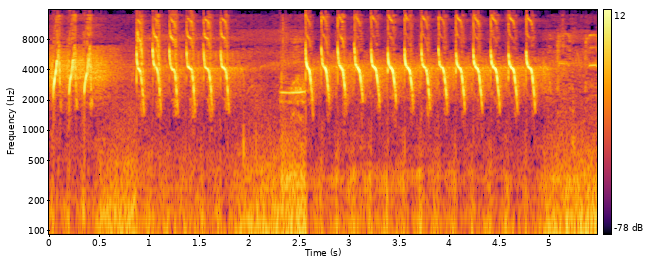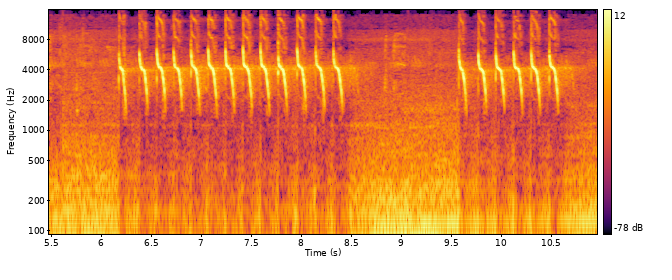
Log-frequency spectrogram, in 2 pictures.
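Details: Ciblek semi (bar-winged prinia) singing for use as a lure and master song: long, regular series of loud, high, clipped notes about three per second, in three extended bursts with pauses.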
